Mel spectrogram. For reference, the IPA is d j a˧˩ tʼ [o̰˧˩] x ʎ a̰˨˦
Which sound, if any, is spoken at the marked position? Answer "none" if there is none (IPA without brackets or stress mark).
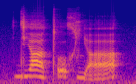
o̰˥˧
